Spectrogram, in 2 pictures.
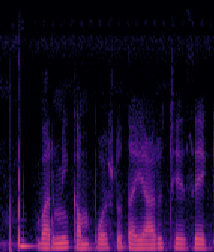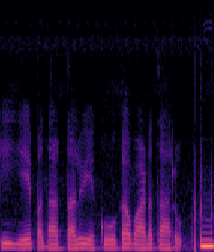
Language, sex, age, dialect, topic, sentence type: Telugu, female, 18-24, Southern, agriculture, question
